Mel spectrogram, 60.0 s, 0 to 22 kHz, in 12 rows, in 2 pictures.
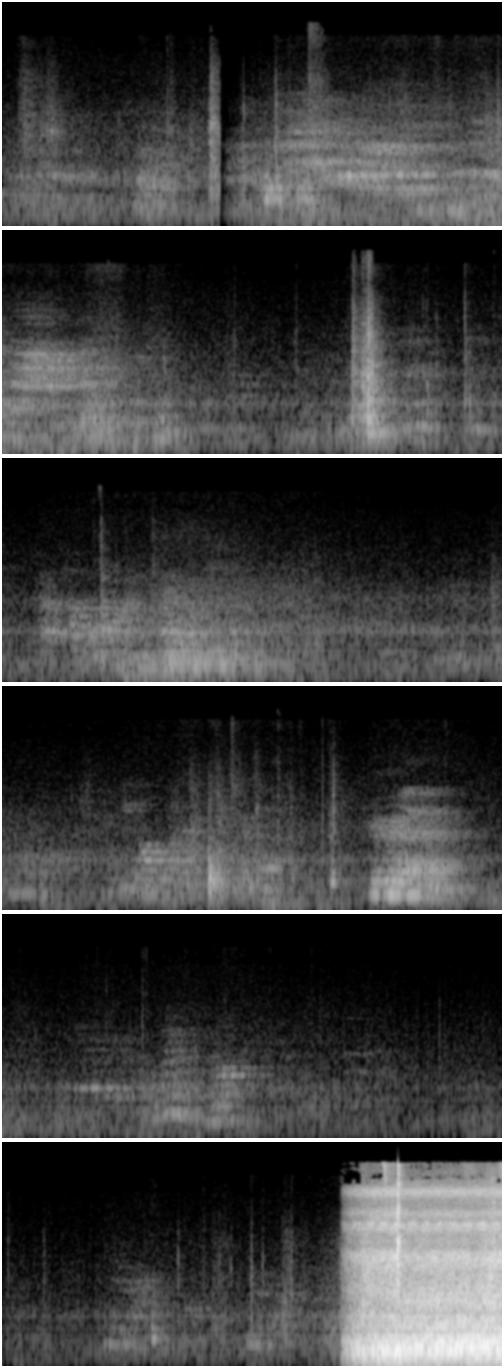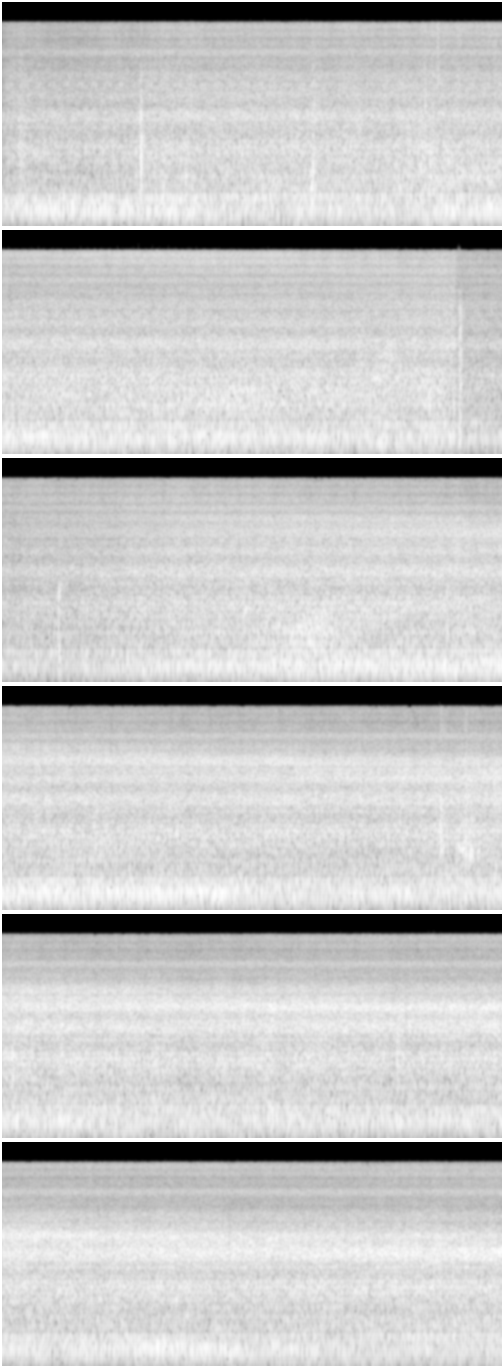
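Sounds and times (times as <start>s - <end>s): flare burning with hiss: 28.4s - 60.0s.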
